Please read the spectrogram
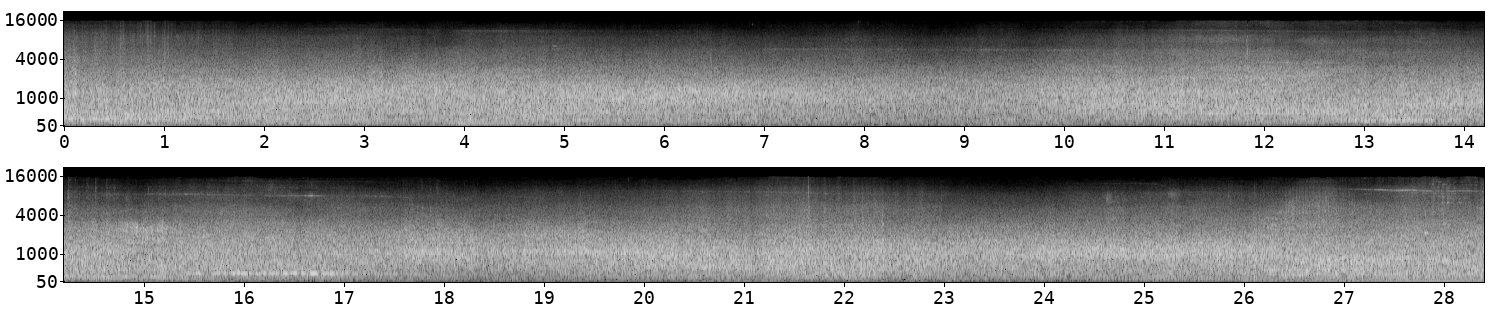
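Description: Steady roadside traffic noise from trucks and cars passing at speed, mostly the rush of tyres with diesel engines beneath. A heavy truck passes close near the start, and a large trailer sweeps past close near the end.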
